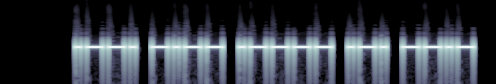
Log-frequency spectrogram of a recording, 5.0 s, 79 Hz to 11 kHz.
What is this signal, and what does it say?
Morse code, heard as a keyed tone, about 22 wpm, 700 Hz. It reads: PY1RQ
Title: DXCC-100 Call Signs - 5 Characters - 22wpm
